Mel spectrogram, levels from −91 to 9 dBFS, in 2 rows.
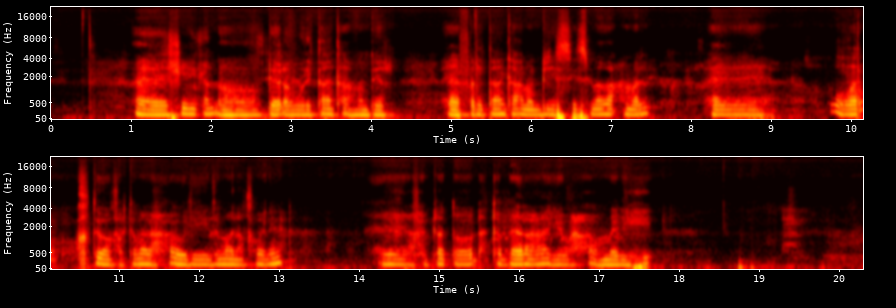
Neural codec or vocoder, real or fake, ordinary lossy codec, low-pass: codec, 44.1 kHz, 2.6 kbps, SNAC; fake; none; none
